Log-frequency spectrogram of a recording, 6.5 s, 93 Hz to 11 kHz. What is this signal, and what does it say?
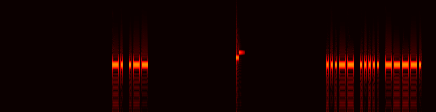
Morse code, heard as a keyed tone, about 32 wpm, 700 Hz. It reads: NW 359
